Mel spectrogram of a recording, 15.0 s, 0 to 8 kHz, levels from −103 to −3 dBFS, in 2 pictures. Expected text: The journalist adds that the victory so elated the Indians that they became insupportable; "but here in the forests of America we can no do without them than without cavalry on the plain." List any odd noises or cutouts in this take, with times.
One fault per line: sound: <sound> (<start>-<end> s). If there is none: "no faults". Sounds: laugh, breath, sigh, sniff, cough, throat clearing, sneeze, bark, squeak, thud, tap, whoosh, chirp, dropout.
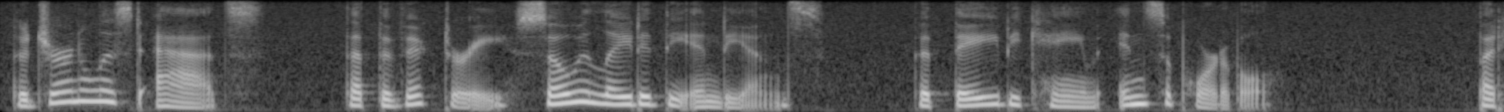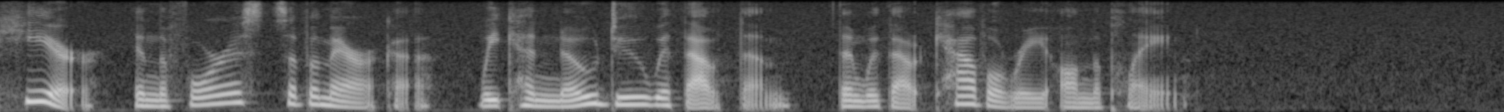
no faults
